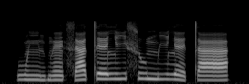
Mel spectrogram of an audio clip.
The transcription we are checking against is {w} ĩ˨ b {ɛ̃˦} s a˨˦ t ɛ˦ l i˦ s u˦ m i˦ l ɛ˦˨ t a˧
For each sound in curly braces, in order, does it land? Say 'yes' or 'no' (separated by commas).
yes, no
